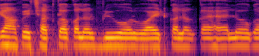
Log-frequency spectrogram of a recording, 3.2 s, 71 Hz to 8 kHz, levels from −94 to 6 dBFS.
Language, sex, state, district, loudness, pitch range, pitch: Hindi, female, Haryana, Charkhi Dadri, -16 LUFS, 160-175 Hz, 165 Hz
